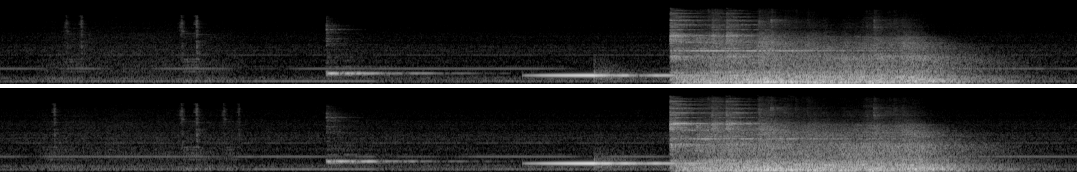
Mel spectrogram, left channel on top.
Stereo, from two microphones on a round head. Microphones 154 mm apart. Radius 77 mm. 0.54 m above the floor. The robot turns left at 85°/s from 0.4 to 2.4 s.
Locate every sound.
3.3 s a cowbell: 15° left (ahead or behind), 0.6 m
5.2 s an alarm: 30° left (ahead or behind), 1.0 m
6.7 s a bell: 30° right (ahead or behind), 1.5 m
